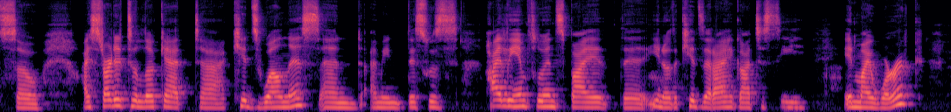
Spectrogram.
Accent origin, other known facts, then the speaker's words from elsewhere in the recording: Canada; also born or lived in Chile; my family immigrated to Canada when I was four years old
